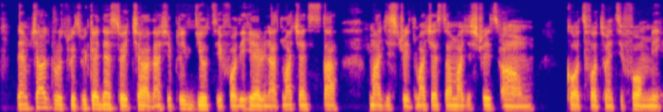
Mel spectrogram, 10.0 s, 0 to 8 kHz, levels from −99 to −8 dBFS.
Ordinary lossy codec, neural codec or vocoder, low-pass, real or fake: none; none; 7.2 kHz; real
